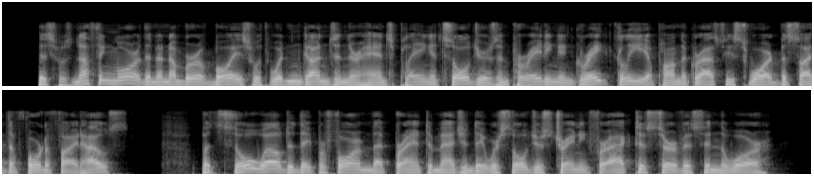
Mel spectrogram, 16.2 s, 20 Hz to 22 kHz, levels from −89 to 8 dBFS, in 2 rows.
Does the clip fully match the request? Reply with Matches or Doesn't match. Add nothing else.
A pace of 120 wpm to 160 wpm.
Doesn't match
